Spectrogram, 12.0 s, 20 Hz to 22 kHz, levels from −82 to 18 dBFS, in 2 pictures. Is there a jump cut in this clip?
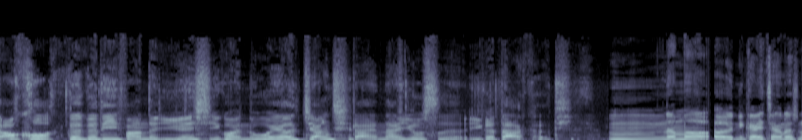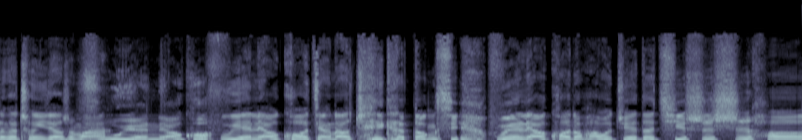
no; 0 cuts

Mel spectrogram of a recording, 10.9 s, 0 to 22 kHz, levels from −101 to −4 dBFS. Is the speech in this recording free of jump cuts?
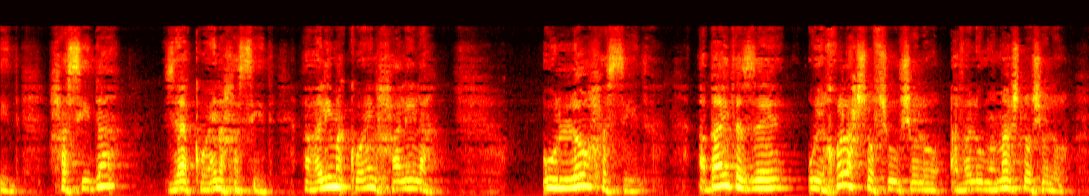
no; 1 cut; at 2.9 s

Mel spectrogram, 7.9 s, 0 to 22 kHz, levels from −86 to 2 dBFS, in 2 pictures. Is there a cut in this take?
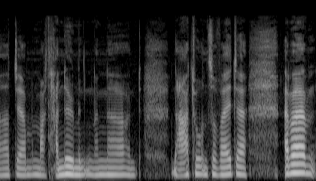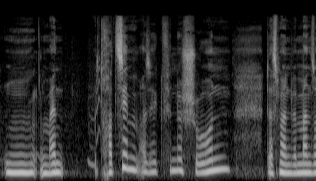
no; 0 cuts

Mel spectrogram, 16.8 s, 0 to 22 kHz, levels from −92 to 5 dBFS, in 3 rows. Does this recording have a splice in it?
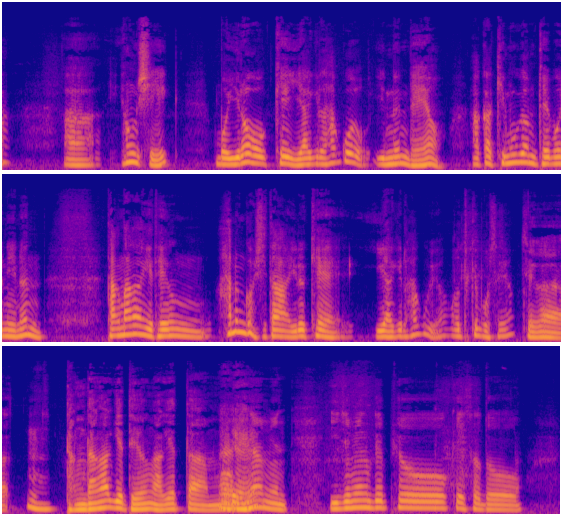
yes; 2 cuts; at 11.7 s, 13.5 s

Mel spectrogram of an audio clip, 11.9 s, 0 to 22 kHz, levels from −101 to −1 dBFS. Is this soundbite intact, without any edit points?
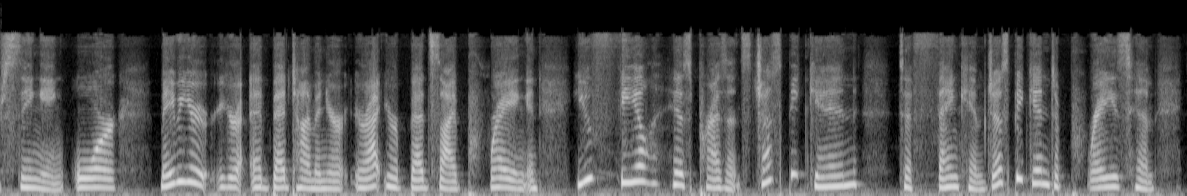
no; 1 cut; at 3.5 s

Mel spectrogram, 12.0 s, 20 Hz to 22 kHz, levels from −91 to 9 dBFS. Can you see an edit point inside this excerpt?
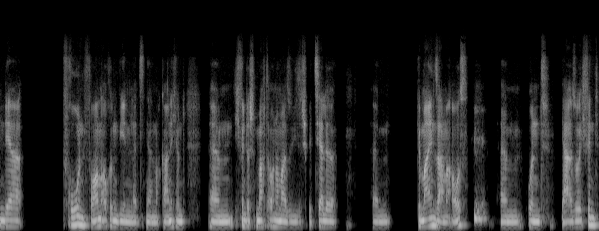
no; 0 cuts

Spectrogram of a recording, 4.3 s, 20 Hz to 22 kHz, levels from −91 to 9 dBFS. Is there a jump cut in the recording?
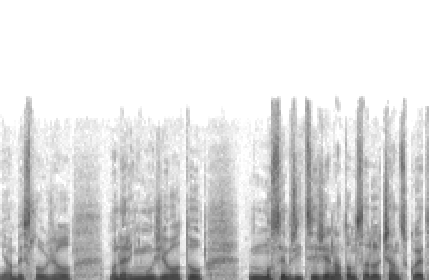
yes; 1 cut; at 2.4 s

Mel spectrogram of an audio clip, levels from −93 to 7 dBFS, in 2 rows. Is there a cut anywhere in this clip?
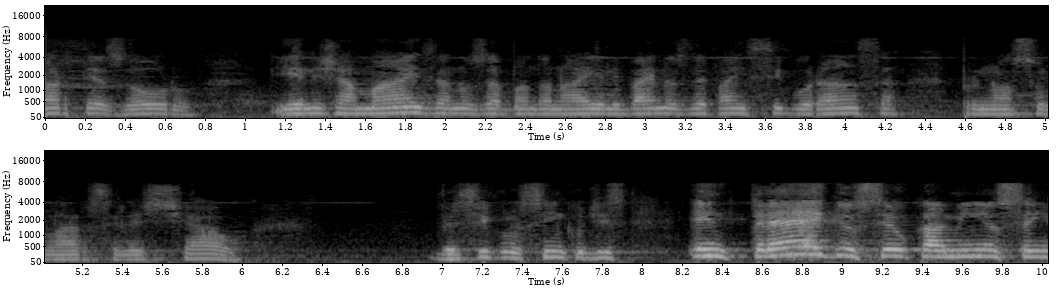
no; 0 cuts

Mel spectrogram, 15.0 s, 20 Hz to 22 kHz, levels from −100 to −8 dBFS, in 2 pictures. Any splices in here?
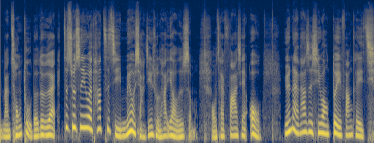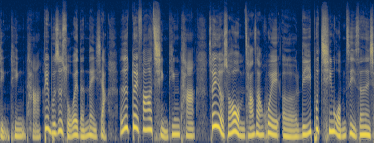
yes; 3 cuts; at 1.1 s, 4.2 s, 8.3 s

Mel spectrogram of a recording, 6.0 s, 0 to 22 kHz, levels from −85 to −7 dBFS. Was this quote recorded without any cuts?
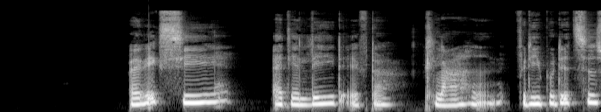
no; 2 cuts; at 1.1 s, 5.1 s

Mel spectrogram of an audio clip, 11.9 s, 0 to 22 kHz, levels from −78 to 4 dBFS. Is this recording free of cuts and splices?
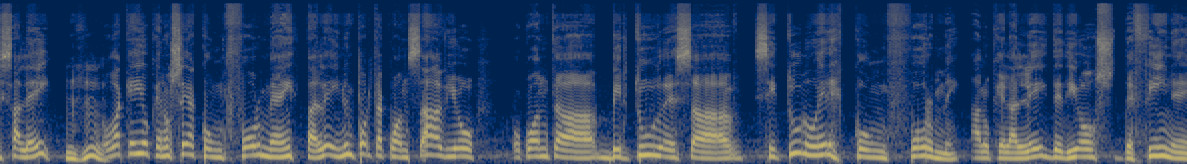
no; 2 cuts; at 7.4 s, 9.7 s

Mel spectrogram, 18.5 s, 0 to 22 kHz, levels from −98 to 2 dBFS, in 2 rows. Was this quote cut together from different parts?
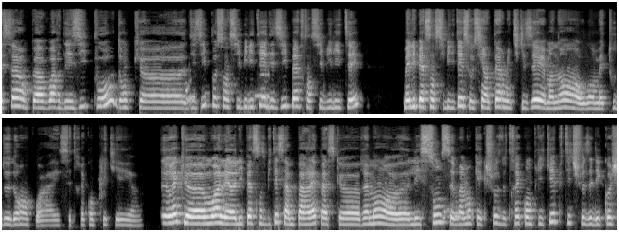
no; 0 cuts

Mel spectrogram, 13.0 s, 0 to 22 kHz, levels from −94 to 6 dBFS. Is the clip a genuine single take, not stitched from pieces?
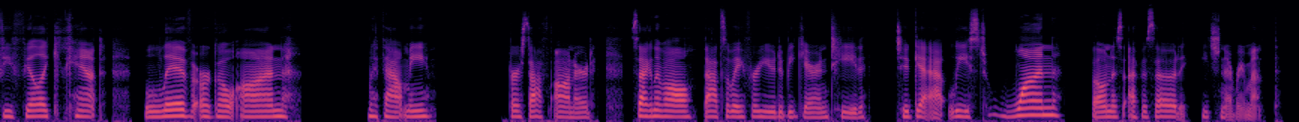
yes; 0 cuts

